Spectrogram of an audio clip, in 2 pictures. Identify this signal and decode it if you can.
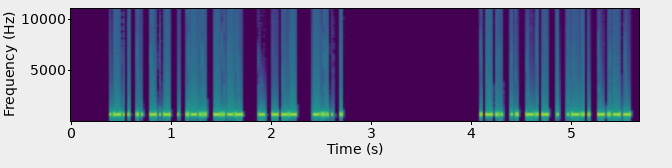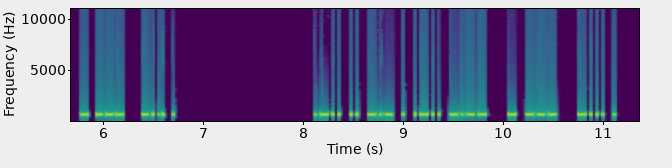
Morse code, heard as a keyed tone, about 42 wpm, 700 Hz. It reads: LIKELY TO BE LIKELY TO BE LIKELY TO BE
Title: Speed-Racing - Sets of 3 Words 35wpm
